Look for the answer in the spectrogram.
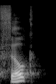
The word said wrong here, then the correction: Flick: I'm pronouncing that right. – Flick. Yeah. – Flick. Mm-hmm. Okay. all right. We got that sorted out.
